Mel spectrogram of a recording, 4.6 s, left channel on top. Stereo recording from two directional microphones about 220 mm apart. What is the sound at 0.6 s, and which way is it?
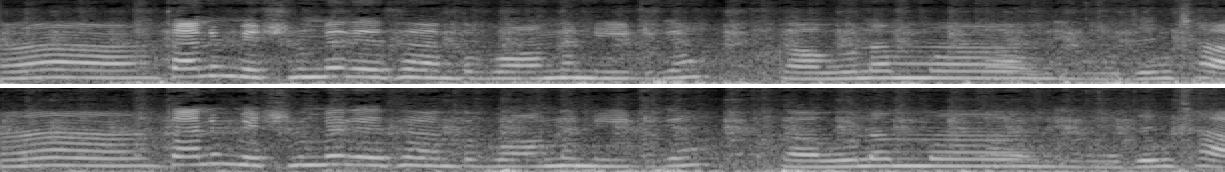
A woman's voice, 20° left (ahead or behind).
